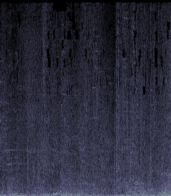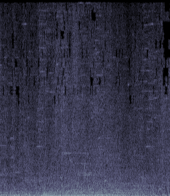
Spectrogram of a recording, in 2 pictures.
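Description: Magic blasts and clashing weapon effects crackle and boom in a busy battle.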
